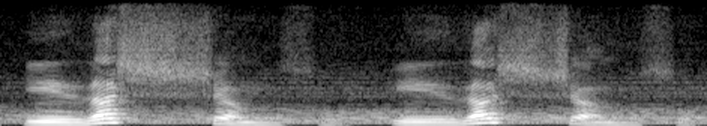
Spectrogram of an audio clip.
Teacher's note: یہ اس صورت میں ہوگا جب الف سے پہلے کوئی وہ لیٹر نہ ہو تو اشمسو کر کے پڑھیں گے، مگر یہاں الف سے پہلے زال آ گیا، اذا آ گیا، تو اب ہم نہ الف کو پڑھیں گے نہ ہی لام کو، اب اس کو ڈائریکٹ زال سے شین کو ملا لیں گے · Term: حروف شمسیہ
